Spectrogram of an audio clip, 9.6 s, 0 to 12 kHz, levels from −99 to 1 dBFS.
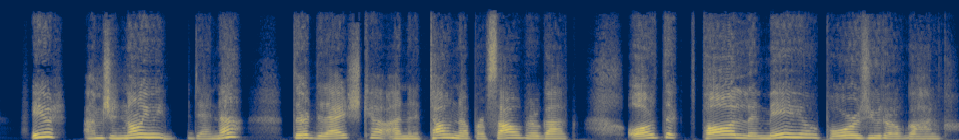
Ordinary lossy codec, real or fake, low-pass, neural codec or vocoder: MP3, 96 kbps; fake; 10.8 kHz; codec, 16 kHz in and 24 kHz out, 0.4 kbps, LongCat-Audio-Codec, fine tuned four codebook decoder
